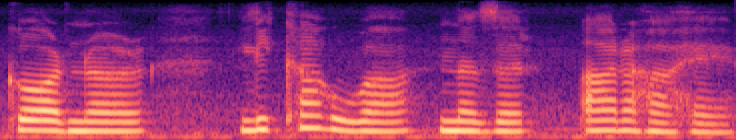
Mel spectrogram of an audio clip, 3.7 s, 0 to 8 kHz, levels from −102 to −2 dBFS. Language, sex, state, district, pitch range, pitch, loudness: Hindi, female, Punjab, Kapurthala, 195-215 Hz, 205 Hz, -15 LUFS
